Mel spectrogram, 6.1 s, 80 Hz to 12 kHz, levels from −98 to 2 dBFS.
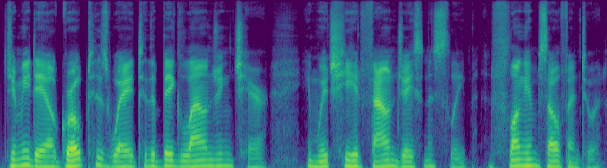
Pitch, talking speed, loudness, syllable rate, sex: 110 Hz, 215 wpm, -19 LUFS, 5.3 syllables/s, male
